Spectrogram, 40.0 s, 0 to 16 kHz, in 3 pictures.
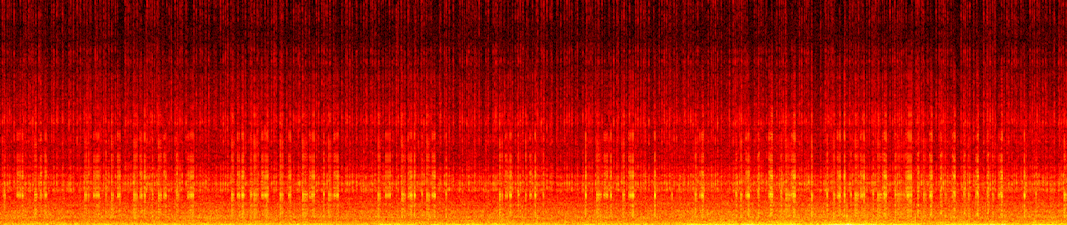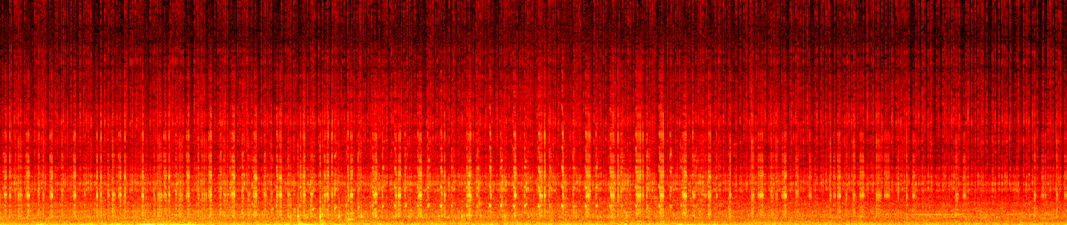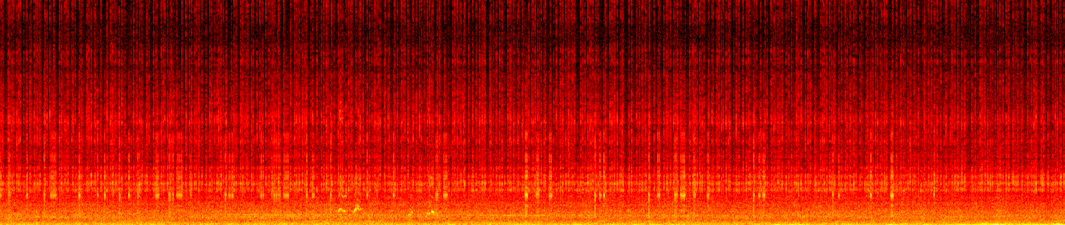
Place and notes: Tempelhof, Berlin, Deutschland - wind wheel
Berlin Tempelhof, windy autumn day, improvised wind wheel
(SD702, Audio Technica BP4025)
